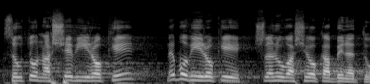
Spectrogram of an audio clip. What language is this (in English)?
Czech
